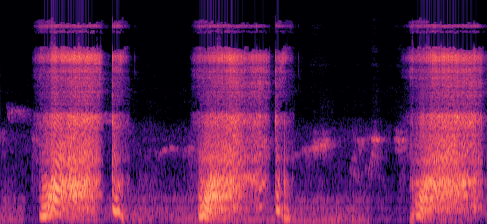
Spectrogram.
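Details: Very loud, harsh snores, each ending in a short snorting catch; heavy snoring described as the loudest snoring in the world.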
